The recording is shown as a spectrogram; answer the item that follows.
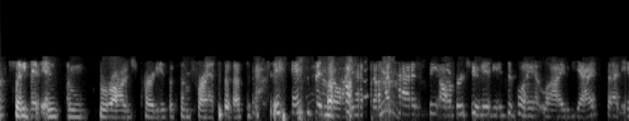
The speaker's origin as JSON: {"language": "English", "town": "Sudbury", "region": "Ontario", "country": "Canada", "said": "I'm from Sudbury, Ontario, and I'm a mother of an 11-month-old little baby girl."}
